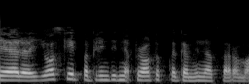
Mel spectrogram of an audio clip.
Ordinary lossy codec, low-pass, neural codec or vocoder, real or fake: MP3, 24 kbps; 7.2 kHz; codec, 16 kHz in and 24 kHz out, 0.6 kbps, FocalCodec, streaming, 4096 codes; fake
